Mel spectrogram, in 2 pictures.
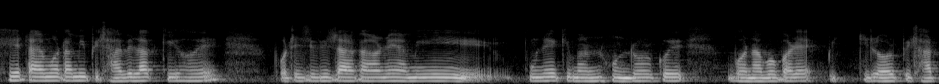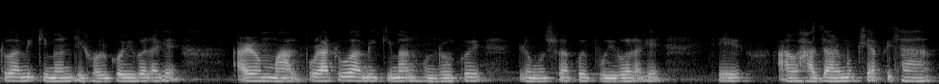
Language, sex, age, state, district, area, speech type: Assamese, female, 60+, Assam, Charaideo, rural, spontaneous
